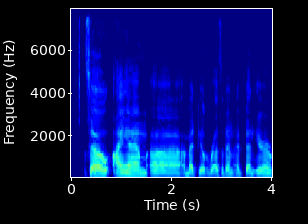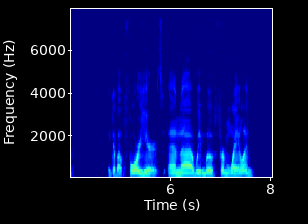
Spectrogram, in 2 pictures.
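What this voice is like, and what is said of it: Slightly crackly voice. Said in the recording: “my voice is a little crackly. I'm getting over my first wave of COVID”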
